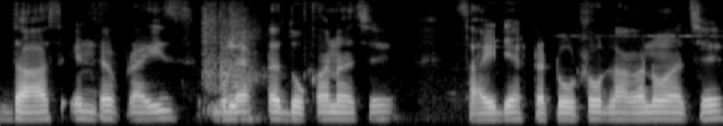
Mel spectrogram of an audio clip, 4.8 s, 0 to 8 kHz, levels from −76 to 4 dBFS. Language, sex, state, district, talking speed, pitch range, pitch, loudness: Bengali, male, West Bengal, Dakshin Dinajpur, 150 wpm, 115-125 Hz, 120 Hz, -23 LUFS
